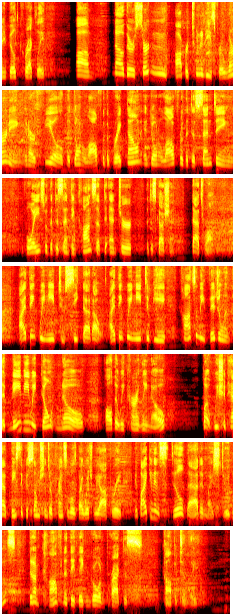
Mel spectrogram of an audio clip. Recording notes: Tonight at the Safety FM Roadshow coming to you live from the Hyatt Regency on International Drive in Orlando, FL. Enjoy this live interview from the Safety FM Roadshow.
